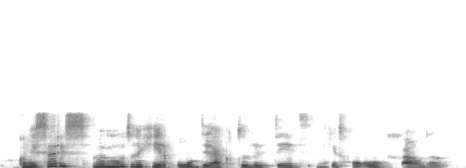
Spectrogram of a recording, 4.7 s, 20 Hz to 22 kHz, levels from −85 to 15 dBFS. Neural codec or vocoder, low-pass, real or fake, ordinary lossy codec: codec, 32 kHz, 1.9 kbps, SNAC; 7.2 kHz; fake; MP3, 64 kbps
